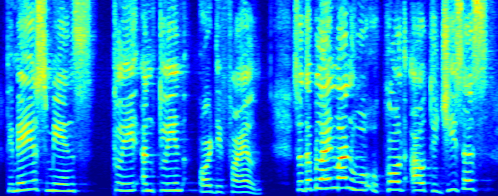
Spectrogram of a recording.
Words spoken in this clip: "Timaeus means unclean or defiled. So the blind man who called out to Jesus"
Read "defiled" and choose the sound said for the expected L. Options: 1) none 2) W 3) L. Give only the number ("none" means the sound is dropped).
3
